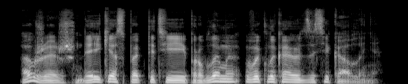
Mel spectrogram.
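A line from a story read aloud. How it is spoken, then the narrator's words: Indifferent detached voice. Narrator (Ukrainian): відповів Харлан байдужим безстороннім голосом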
